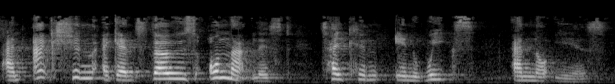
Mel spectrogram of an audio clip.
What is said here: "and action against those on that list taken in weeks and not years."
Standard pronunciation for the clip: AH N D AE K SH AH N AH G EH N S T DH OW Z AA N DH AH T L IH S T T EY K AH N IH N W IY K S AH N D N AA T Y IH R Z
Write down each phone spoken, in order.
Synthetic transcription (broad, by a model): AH N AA K SH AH N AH G EH N S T DH OW Z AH N DH AH T L IH S T T EY K AH N IH N W IY K S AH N N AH T Y IH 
